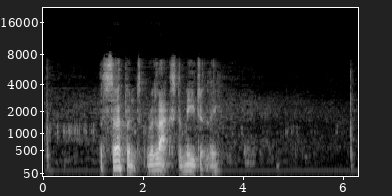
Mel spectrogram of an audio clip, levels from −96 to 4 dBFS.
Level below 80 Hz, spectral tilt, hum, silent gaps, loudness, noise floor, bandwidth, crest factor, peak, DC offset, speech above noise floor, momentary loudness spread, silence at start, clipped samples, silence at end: -66 dBFS; -4 dB/octave; none; none; -23 LUFS; -69 dBFS; 8.2 kHz; 26 dB; 0 dBFS; under 0.1%; 46 dB; 18 LU; 0.05 s; under 0.1%; 0.15 s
